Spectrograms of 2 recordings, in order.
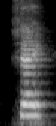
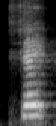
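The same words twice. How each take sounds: The two takes are said the same way.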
